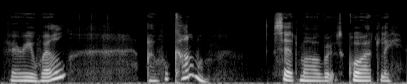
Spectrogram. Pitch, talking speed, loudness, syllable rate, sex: 200 Hz, 120 wpm, -18 LUFS, 4.8 syllables/s, female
